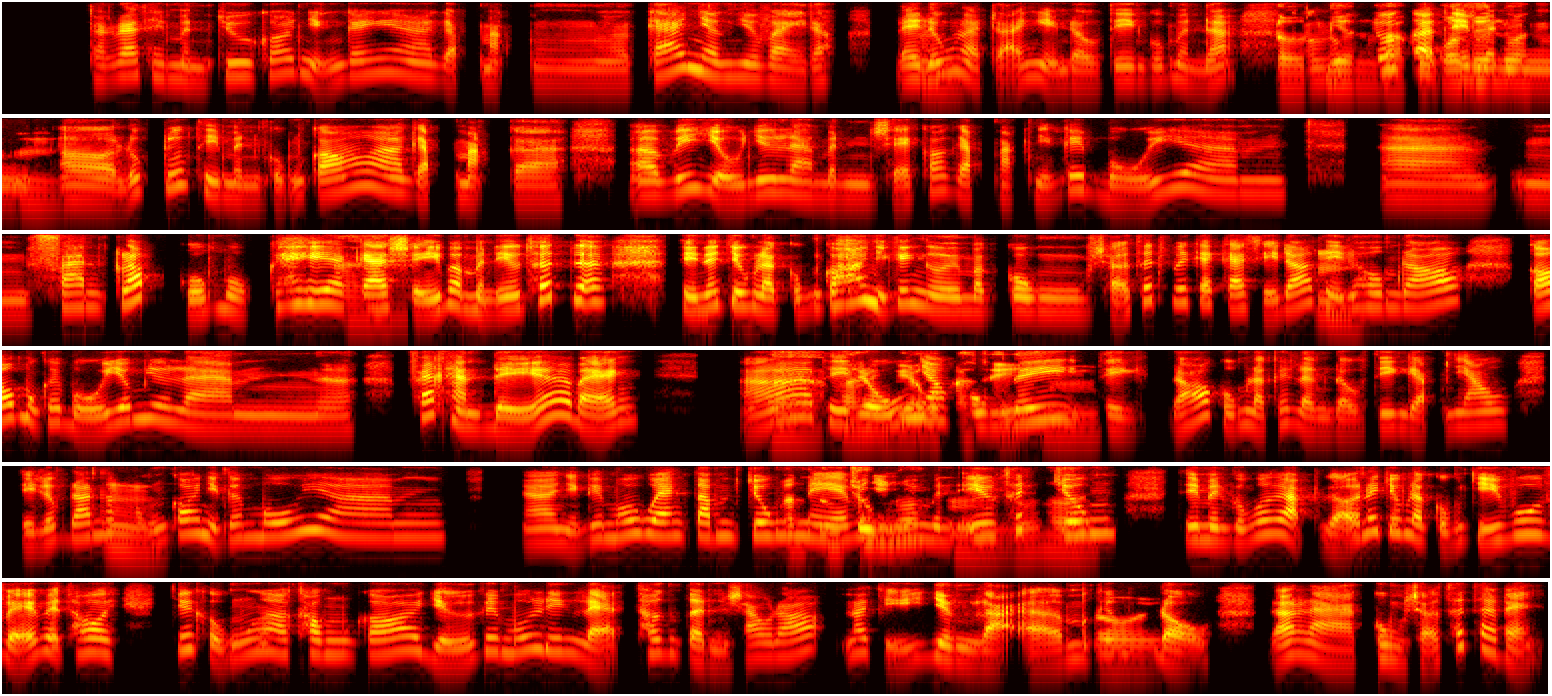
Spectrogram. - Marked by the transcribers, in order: laughing while speaking: "club"; laughing while speaking: "cái"; laughing while speaking: "có"; tapping
- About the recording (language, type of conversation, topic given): Vietnamese, podcast, Làm sao để chuyển một tình bạn trên mạng thành mối quan hệ ngoài đời?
